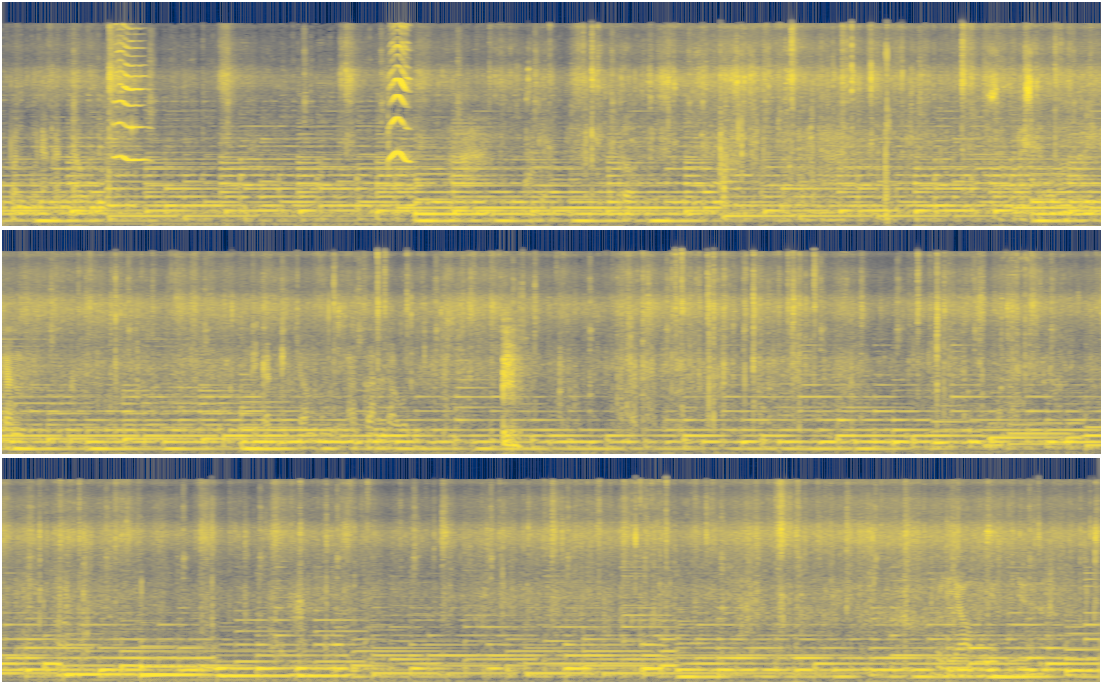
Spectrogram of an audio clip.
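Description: Two short, loud pitched calls about one and four seconds in, blown on a rolled pitcher-plant (kantung semar) leaf as a lure imitating a barking deer, over steady background music.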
